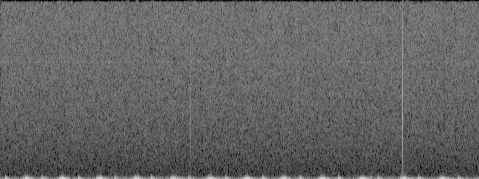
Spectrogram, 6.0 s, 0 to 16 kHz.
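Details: Own heart recorded while sitting in 100-degree heat during a heatwave: regular, rapid low heart thumps about 130 beats a minute; tachycardia.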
